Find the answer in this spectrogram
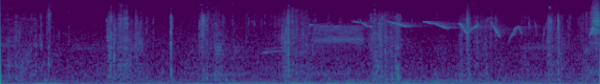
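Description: A small songbird singing a run of short, high whistled notes that slide downward, starting about halfway through. Under it are irregular footsteps and a steady low rumble of wind on the microphone.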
